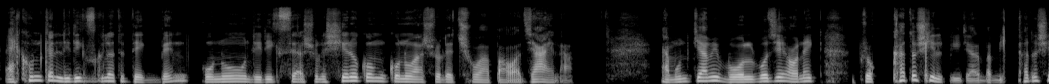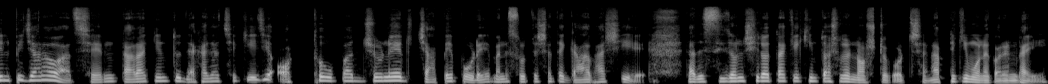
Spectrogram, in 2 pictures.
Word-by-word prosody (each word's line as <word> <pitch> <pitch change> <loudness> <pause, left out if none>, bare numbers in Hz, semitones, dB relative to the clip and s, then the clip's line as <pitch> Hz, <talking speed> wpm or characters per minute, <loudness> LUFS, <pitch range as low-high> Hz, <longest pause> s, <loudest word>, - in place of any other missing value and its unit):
এখনকার 185 -1 +1
লিরিক্সগুলোতে 150 +1 +1
দেখবেন, 105 +1 -2 0.3
কোনো 120 +2 +3 0.3
লিরিক্স 115 0 0 0.2
আসলে 120 -1 -4
সেরকম 165 -1 +4 0.2
কোনো 130 -1 +4
আসলে 115 +1 -1
ছোঁয়া 110 -3 -1
পাওয়া 105 - 0
যায় 120 -3 +2
না। - - -9 1.0
এমনকি 130 +7 -1
আমি 180 +1 +5 0.2
বলবো 120 +4 +5
যে, 165 - +4
অনেক 150 +3 0 0.5
প্রখ্যাত 135 - 0
শিল্পী 120 - 0
যারা, 85 +1 -5
বা 100 - -4
বিখ্যাত 150 +2 -5
শিল্পী 190 +1 -1
যারাও 195 0 +3
আছেন, 110 0 -3 0.2
তারা 115 +3 +3
কিন্তু 160 0 -2
দেখা 125 +3 -3
যাচ্ছে 145 +1 -7
কি 110 - -1
যে - - +3 0.2
অর্থ - - -13 0.2
উপার্জনের 165 +3 +1 0.2
চাপে 120 +6 -1
পড়ে, 100 -5 +1
মানে 120 +2 -2
স্রোতের 130 +1 -2
সাথে 135 -1 -4
গা 105 - -1
ভাসিয়ে 125 +1 -3 0.5
তাদের 125 +1 +2
সৃজনশীলতাকে 155 +2 +2
কিন্তু 150 -2 -2
আসলে 140 0 +1
নষ্ট 100 - -1
করছেন। 95 - -2
আপনি 135 - -4
কী 140 - +2
মনে 95 -2 +3
করেন 85 +2 0
ভাই? 95 - +1
135 Hz, 150 wpm, -25 LUFS, 115-160 Hz, 1.0 s, আমি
